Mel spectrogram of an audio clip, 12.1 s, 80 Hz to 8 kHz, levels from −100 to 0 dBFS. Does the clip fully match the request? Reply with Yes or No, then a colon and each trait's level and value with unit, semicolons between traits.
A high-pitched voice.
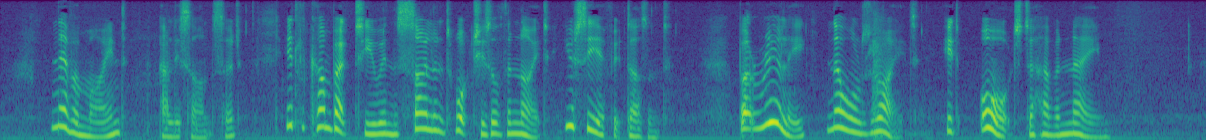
Yes: high, 220 Hz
